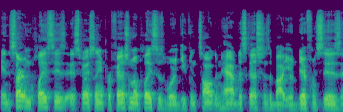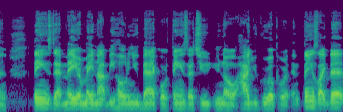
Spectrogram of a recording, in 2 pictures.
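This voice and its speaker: A man with a Southern accent talks at a very fast pace in a medium pitch, monotone and flat, with hardly any pauses, on a very clean recording with a silent background. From US South, Augusta, Georgia. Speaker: former college football player, marketing professional. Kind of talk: casual interview.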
